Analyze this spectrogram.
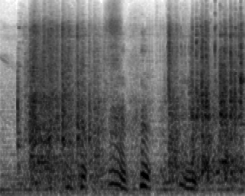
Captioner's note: laughing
